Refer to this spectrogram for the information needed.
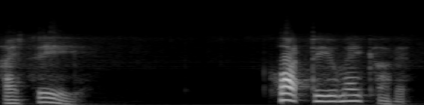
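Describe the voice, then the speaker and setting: Ruthless female partner in crime, American, commanding, animated delivery, 1950s radio sound. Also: sits low, a little slow, exaggerated voice. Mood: icy, guarded. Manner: curt, commanding, composed. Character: cold, domineering, scheming woman partner in crime. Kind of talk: 1950s radio drama acting. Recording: dull, lo-fi 1950s radio recording.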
